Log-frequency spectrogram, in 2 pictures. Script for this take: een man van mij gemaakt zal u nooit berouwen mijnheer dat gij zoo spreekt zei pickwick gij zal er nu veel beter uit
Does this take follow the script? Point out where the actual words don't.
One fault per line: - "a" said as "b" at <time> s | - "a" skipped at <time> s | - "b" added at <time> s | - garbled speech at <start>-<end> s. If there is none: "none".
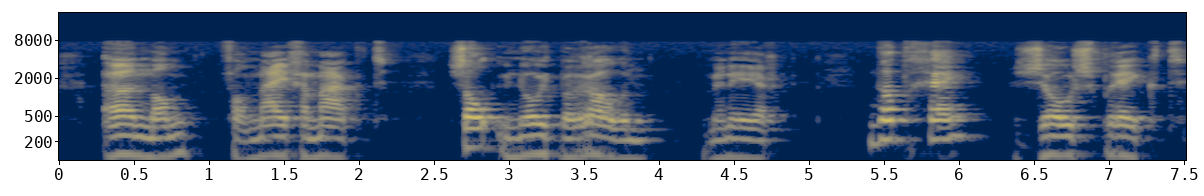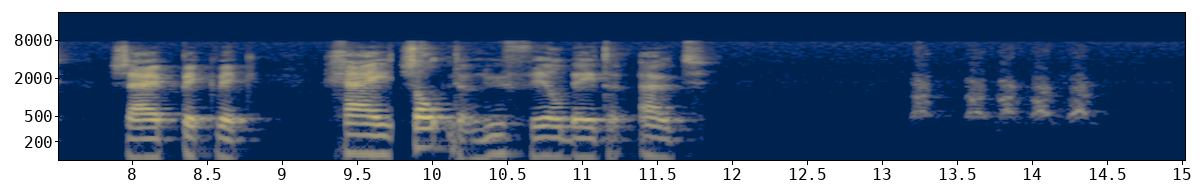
none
